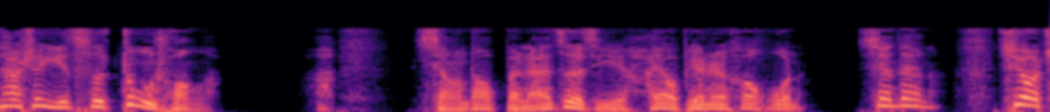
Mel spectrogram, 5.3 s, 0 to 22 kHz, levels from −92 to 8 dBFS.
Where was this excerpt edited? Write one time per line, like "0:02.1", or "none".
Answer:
none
